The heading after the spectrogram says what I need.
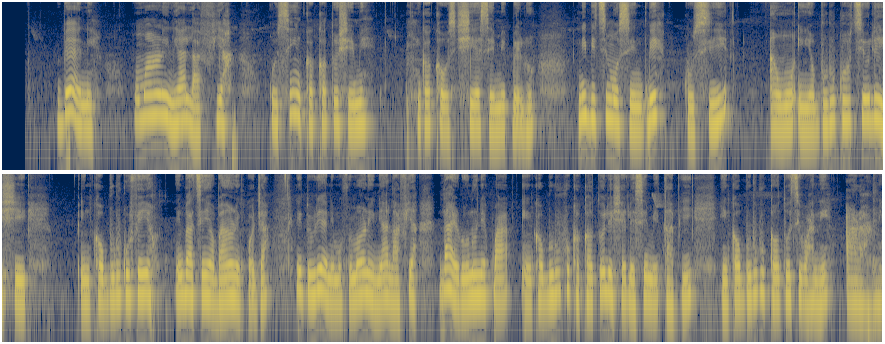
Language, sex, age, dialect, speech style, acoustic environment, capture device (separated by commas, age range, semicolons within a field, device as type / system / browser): Yoruba, female, 18-24, Nigeria - Ibadan, focused, silence, mobile / Linux / Chrome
